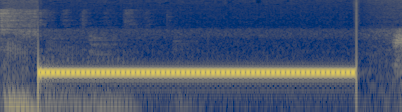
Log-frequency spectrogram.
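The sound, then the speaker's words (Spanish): Telephone dial tone heard while placing a call: one steady, loud, unbroken tone lasting about a second and a half, alone, starting and ending abruptly. “vamos a llamarle”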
